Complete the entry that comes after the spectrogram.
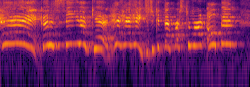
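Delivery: very high, gushing hello with a catch and a laugh; overexcited greeting. Acted. Old friend greeting the would-be restaurant owner, high and gushing. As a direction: squeal hello at an old friend you're thrilled to see.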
